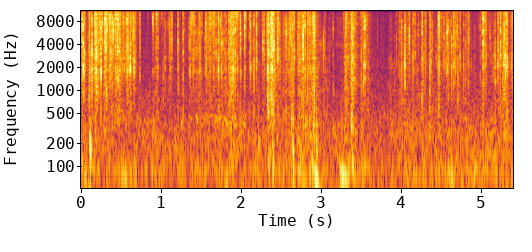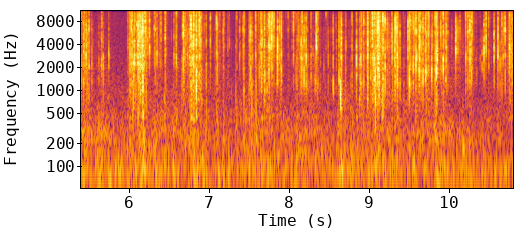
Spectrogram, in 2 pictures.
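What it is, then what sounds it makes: Clear cellophane wrapper. A narrow clear cellophane wrapper is rolled and crushed between fingertips, making dense, bright crackling crinkles with almost no low end. The crinkling comes in irregular bursts separated by brief quieter gaps, each crackle cutting off almost instantly.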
